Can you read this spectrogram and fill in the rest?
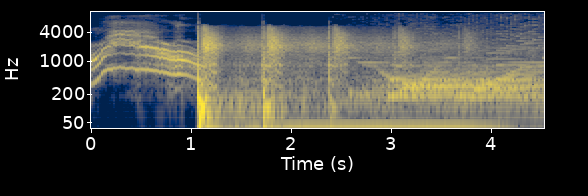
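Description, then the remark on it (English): A cat lets out a drawn-out, wavering yowl as it is used to hit someone, followed by three sharp, heavy thwacks in quick succession, then a few softer thumps and a lingering rumble. “I've never been hit that hard with a cat before.”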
